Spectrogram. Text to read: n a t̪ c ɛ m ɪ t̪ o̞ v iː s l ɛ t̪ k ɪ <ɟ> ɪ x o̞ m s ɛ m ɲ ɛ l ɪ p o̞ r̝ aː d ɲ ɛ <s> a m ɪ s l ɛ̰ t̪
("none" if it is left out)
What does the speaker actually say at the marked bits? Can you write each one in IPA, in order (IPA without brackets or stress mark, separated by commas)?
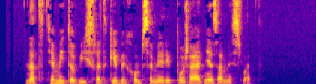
b, z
